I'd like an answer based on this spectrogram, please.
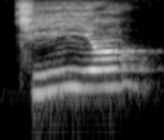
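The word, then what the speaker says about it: ĉio: Tio. Esse chapéu tem um som de t c h. Tio, kio ekzistas.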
